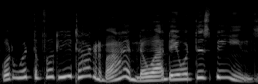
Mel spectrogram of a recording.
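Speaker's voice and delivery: high, fast indignant protest; baffled outrage. Retold or imitated. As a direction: react like you've been accused out of nowhere. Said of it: "he's like".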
